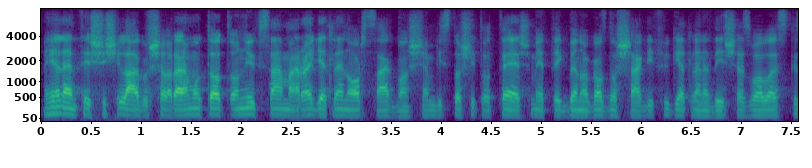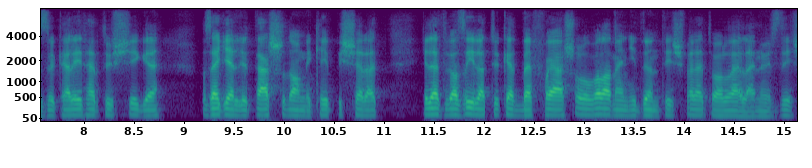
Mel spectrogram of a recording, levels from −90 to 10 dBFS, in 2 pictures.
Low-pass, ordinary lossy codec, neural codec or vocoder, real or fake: none; none; codec, 16 kHz, 0.8 kbps, ZipCodec; fake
